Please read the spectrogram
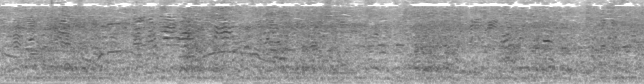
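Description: A large crowd's many voices talking and calling out at once, a steady din of chatter.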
